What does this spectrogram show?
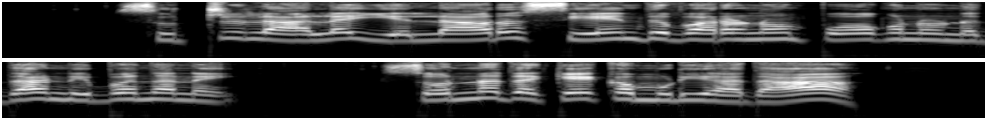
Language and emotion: Tamil, angry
